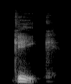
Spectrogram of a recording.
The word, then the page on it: geek: Australian English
